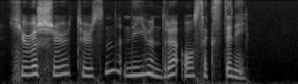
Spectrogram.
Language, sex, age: Norwegian, female, 49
